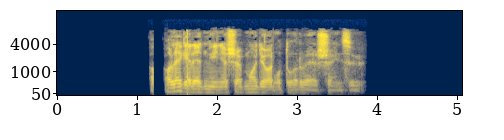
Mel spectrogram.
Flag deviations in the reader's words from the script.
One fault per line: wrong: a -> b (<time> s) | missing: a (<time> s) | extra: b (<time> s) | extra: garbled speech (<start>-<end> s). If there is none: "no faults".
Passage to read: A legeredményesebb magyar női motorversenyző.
extra: a (1.3 s)
missing: női (2.7 s)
